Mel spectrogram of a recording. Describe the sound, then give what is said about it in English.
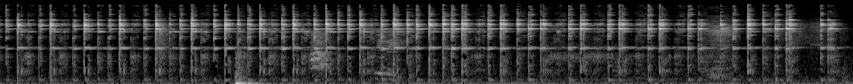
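A teaspoon stirs coffee in a cup, making many rapid, bright metallic clinks against the sides in a loud, steady, regular rhythm that continues throughout. “There is the teaspoon. Right, let's stir this properly”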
